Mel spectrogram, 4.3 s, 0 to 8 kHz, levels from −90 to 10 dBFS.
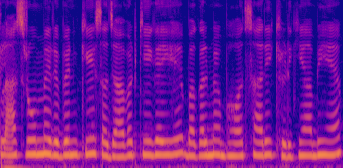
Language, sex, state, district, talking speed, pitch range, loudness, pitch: Hindi, female, Uttar Pradesh, Deoria, 210 wpm, 230-245 Hz, -26 LUFS, 240 Hz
